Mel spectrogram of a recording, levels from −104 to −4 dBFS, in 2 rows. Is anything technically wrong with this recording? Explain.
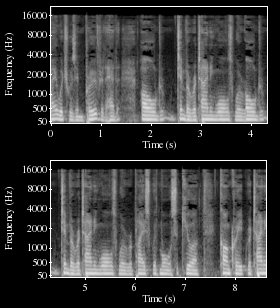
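Yes. From 3.86 to 5.86 s there is a stream segment repeated. The player queued the same chunk of audio twice. So about 2.0 s of material plays again. A small blip marks the jump back, and the programme runs 2.0 s longer.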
